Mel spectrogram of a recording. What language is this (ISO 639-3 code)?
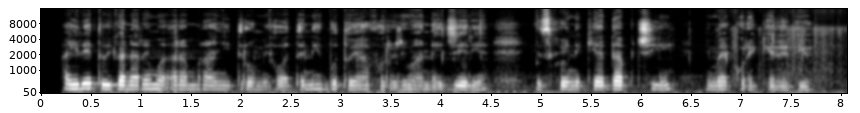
kik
